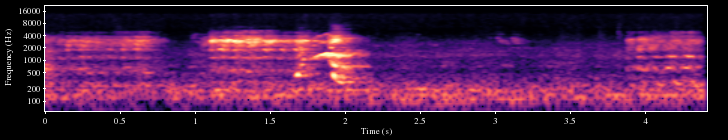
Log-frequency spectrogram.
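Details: Giant panda giving harmonic, bleating calls: a broad nasal bleat, a louder wavering call near two seconds, then another bleat at the end, over steady low background rumble.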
